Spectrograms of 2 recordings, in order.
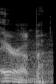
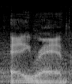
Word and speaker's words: Arab: that how it's pronounced aab it's not Arab I thought it was Arab and everybody everybody corrected me no Mark it's aab aab we don't say the Arab word around here so that's what it's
